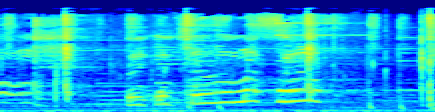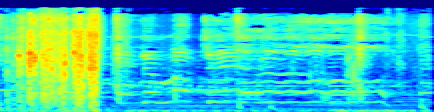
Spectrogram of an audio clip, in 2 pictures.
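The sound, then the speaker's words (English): A brief, crisp riffle of a deck of cards being shuffled, a dense fluttering burst lasting under a second, with a woman's voice talking softly before and after it. “Like, my shuffling is not”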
